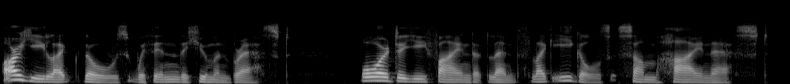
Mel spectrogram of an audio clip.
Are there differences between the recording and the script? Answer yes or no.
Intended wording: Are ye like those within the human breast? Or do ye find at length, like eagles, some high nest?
no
